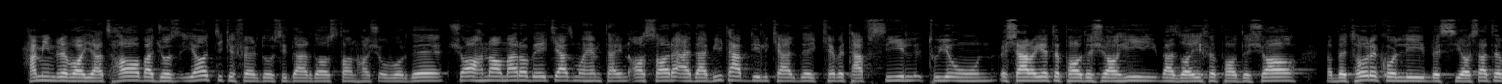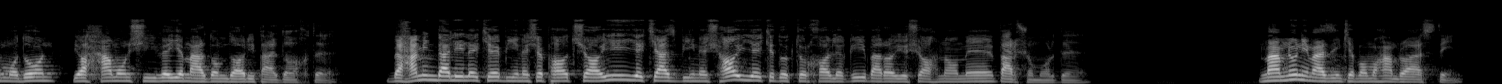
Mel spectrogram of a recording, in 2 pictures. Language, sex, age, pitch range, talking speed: Persian, male, 30-49, 145-175 Hz, 130 wpm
